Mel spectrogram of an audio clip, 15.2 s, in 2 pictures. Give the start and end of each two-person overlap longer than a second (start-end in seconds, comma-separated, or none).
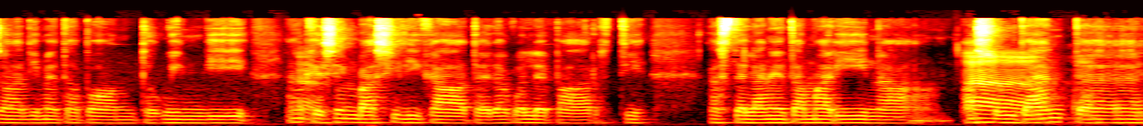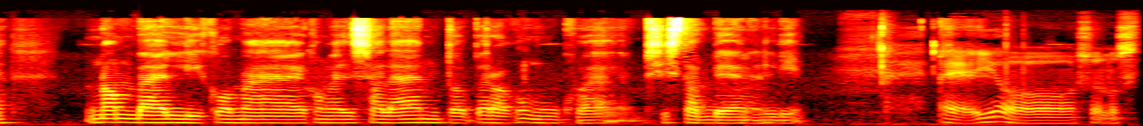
6.5-7.7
